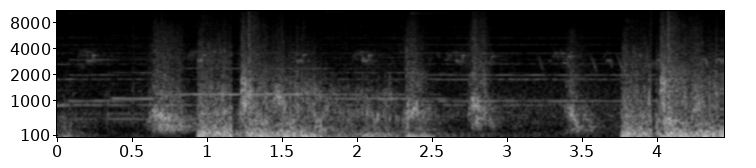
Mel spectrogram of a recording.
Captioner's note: dramatic music; fireballs whooshing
